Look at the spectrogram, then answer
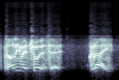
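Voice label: Serbian chat; speech; War Thunder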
